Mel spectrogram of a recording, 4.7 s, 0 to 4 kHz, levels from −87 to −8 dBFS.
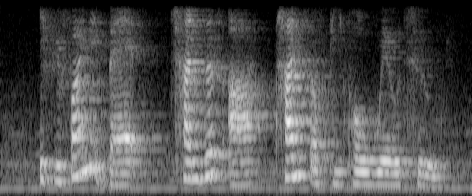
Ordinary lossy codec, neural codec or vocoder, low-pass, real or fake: none; none; 3.6 kHz; real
